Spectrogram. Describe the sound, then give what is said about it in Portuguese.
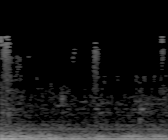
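A car with very bad, worn suspension: a low, steady rumble with loose clattering and rattling on top, like worn suspension shaking over a rough road, loud and continuous throughout with no voices. “que barulheira é essa nesse carro? É, é a suspensão que tá muito ruim.”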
